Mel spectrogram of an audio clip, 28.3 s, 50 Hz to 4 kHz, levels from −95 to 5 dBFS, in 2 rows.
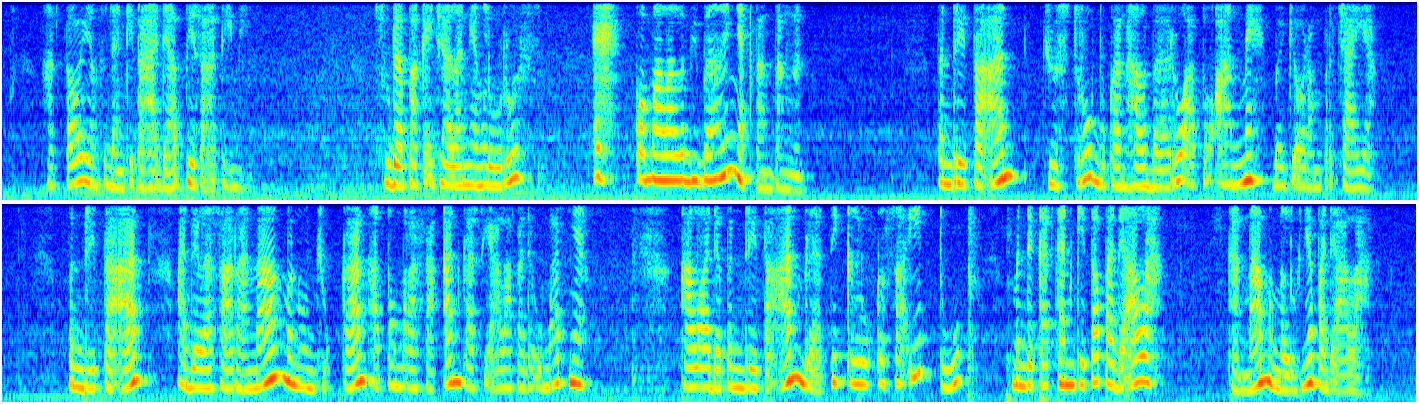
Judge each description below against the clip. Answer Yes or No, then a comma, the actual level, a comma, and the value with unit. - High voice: Yes, high, 230 Hz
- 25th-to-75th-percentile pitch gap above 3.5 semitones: Yes, average, 5.2 semitones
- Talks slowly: No, average, 110 wpm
